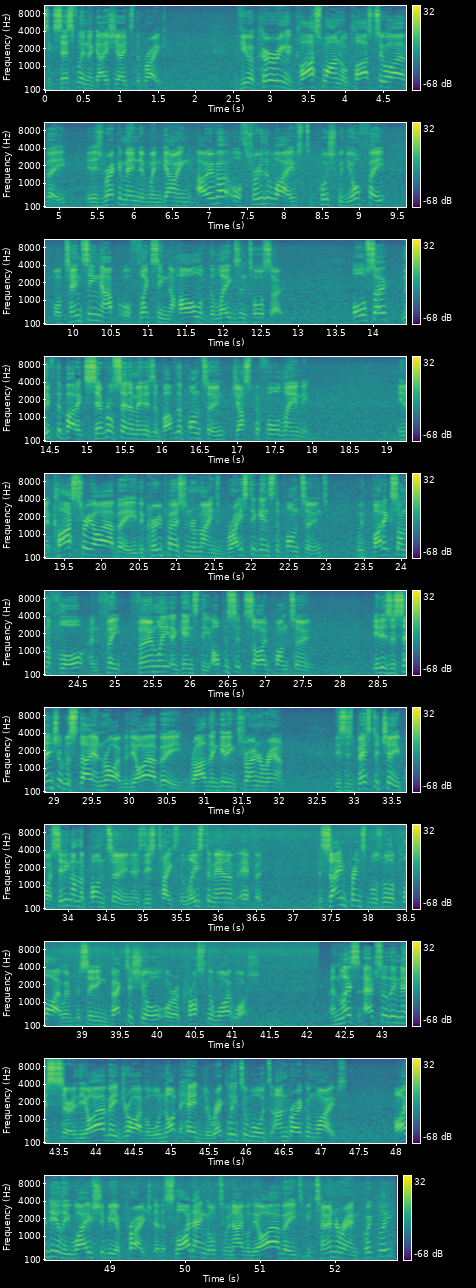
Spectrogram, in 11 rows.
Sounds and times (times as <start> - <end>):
Speech: 0.0 - 1.7, 2.6 - 12.9, 13.8 - 18.1, 19.2 - 27.7, 28.5 - 32.2, 32.8 - 36.6, 37.4 - 41.4, 42.3 - 47.4, 48.0 - 52.8
Sailboat, sailing ship: 0.0 - 52.8
Waves, surf: 0.0 - 52.8.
